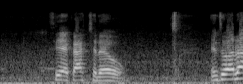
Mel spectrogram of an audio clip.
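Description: A woman speaking a few words about half a second in, over a steady low hum.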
